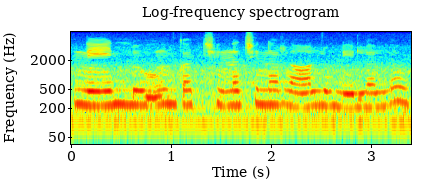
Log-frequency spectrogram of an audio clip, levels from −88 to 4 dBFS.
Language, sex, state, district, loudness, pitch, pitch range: Telugu, female, Andhra Pradesh, Annamaya, -15 LUFS, 230 Hz, 210-240 Hz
